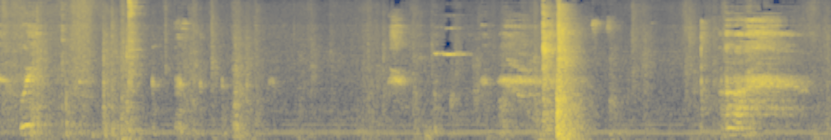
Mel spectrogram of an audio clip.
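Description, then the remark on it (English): A door is handled and shut, with a few scattered knocks and rattles leading up to one louder thud midway, over a faint steady hum. “Hold on, let me close this door really quick.”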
